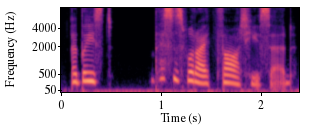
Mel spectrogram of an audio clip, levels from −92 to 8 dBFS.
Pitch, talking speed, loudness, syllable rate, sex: 250 Hz, 225 wpm, -19 LUFS, 5.0 syllables/s, female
